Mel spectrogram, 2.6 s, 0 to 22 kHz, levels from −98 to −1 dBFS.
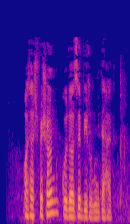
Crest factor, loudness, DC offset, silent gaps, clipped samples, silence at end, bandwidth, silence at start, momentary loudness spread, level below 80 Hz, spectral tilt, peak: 18 dB; -31 LUFS; under 0.1%; none; under 0.1%; 0.15 s; 11.5 kHz; 0.45 s; 14 LU; -62 dBFS; -6 dB/octave; -14 dBFS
